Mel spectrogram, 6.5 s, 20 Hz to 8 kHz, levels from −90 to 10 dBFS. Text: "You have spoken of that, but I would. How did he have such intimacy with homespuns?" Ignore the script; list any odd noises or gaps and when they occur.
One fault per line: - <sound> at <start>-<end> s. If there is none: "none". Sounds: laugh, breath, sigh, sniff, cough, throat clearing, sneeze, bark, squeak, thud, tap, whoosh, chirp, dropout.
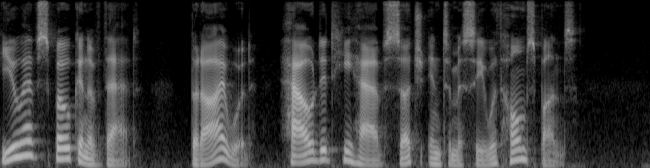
none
